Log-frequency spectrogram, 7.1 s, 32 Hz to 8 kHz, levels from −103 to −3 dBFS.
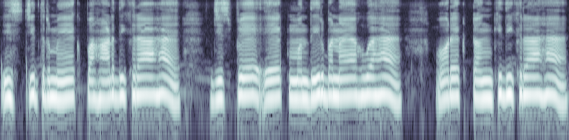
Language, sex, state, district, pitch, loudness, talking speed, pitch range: Hindi, male, Jharkhand, Palamu, 180 Hz, -14 LUFS, 175 wpm, 165-190 Hz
